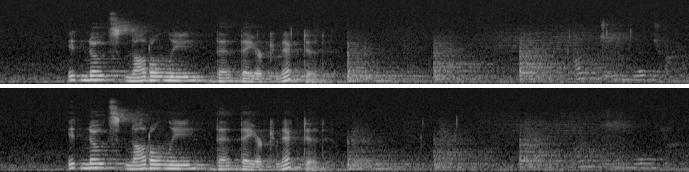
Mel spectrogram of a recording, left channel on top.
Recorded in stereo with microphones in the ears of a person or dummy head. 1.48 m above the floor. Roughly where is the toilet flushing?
No toilet flushing in this recording.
